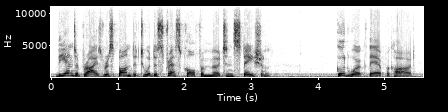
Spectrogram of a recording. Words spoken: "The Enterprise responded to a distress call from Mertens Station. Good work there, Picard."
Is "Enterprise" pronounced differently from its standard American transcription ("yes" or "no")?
no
